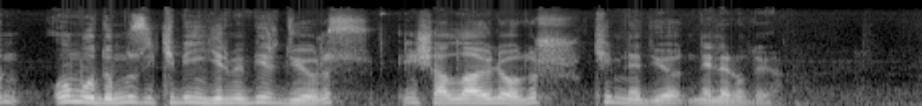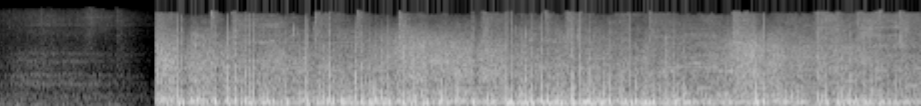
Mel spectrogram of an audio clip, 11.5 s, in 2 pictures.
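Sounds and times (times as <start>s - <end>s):
speech: 0.0s - 5.0s
fireworks exploding: 6.7s - 11.5s.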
